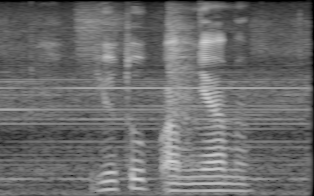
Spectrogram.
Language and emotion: Russian, neutral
